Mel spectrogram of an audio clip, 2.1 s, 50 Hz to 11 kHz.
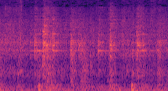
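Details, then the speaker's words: Donor 1993 Chevy C1500 with 350 TBI engine, rolling on tow: low hollow clunks repeat about every half second, following driveshaft rotation. Rhythmic driveline clunk, cause unknown; the seller said it would be fine. "Clunk, clunk, clunk."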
